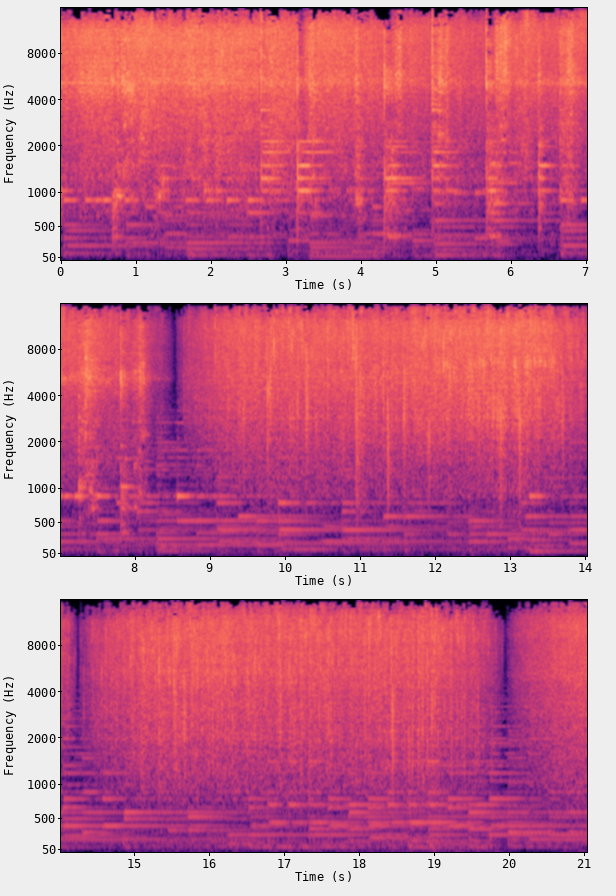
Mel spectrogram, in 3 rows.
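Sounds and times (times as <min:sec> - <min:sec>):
eggs sizzling in a wok: 0:00.0 - 0:21.0
instrumental music: 0:00.0 - 0:21.0
metal spatula scraping a wok: 0:00.3 - 0:08.3.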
